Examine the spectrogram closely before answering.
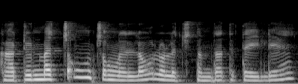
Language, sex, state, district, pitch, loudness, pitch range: Wancho, female, Arunachal Pradesh, Longding, 205 Hz, -17 LUFS, 195-230 Hz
